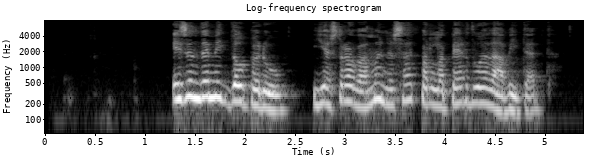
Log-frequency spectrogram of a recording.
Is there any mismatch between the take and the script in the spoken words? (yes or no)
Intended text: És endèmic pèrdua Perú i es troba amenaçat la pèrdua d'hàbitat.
yes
